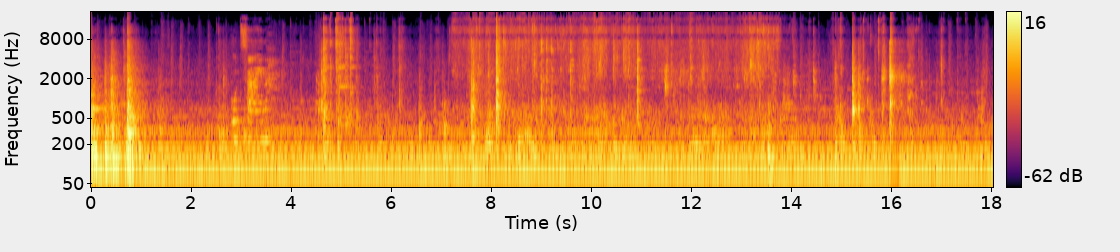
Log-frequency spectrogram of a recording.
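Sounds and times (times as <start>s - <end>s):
refrigerator parts knocking and clinking: 0.0s - 1.6s, 4.4s - 9.8s, 13.5s - 18.0s
steady low hum: 0.0s - 18.0s.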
